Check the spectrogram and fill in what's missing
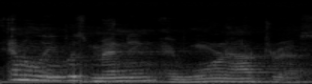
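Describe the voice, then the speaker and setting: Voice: mid-range voice, animated, brisk. A narrator reading scripted stage narration of a classic story. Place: indoors, church. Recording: muffled, thin echoey hall, faint hum.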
